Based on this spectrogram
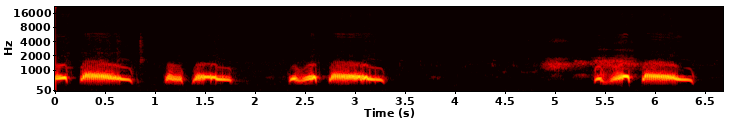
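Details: Spotted dove used as a lure bird, cooing in repeated phrases: short low notes followed by a longer drawn-out falling coo, three phrases with pauses, a faint higher note before the last.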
